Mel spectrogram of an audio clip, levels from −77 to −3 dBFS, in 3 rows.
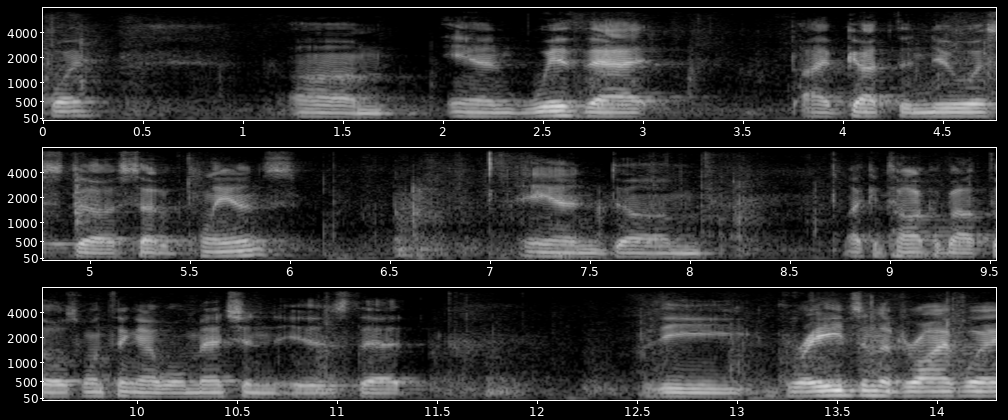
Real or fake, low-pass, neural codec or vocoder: real; 7.2 kHz; none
